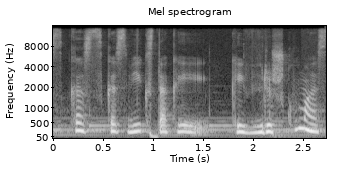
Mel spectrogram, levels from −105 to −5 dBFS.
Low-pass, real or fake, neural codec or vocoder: 14.4 kHz; real; none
